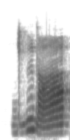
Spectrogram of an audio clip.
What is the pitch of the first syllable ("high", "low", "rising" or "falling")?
rising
